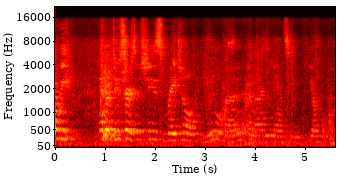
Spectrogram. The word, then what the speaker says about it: Youdelman: know it's really interesting the way you've pronounced my last name because that is the way it's supposed to be pronounced that uh all our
